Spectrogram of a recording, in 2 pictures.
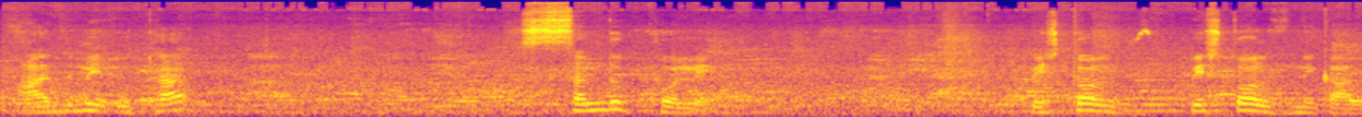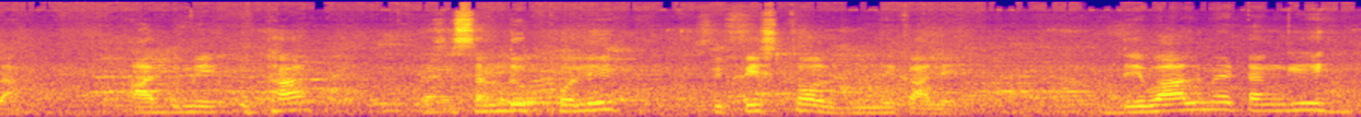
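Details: Adult man who stammers reading a Hindi paragraph aloud during daily practice; he says he stammered on words such as 'pistaul' and 'sandook'; stammering.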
